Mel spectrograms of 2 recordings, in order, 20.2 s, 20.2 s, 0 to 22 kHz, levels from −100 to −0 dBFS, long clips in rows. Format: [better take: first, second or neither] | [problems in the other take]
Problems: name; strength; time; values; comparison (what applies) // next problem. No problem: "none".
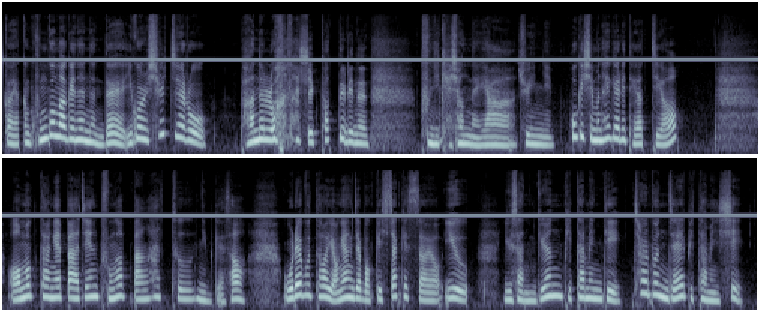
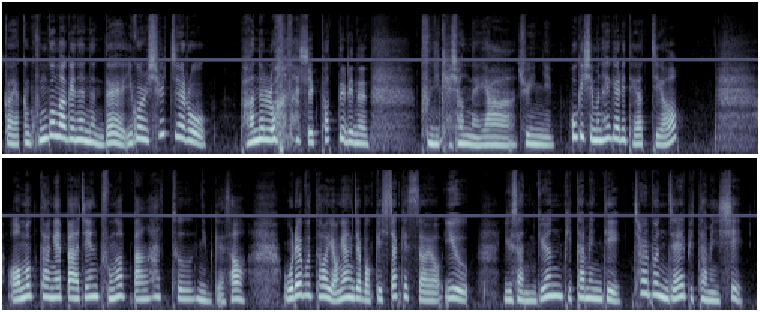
second | high-pitched whine; loud; throughout; 5.5 kHz, 9 dB below the speech; faint in the second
